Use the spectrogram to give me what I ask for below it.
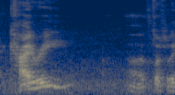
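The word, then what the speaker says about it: Kiera: Now, also, I forgot how to pronounce her name. Kyrie? It starts with a K. Carrie? K-I-E-R-A? Yes. Carrie.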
